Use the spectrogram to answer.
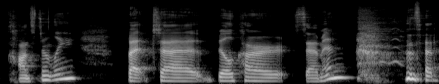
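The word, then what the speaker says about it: Billecart-Salmon: So I do have a brand that I want to mention, and I butcher pronunciations constantly, but Bilcar Salmon, is that how you say it, John? Bilcar Salmon, yeah, that's you're good enough.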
